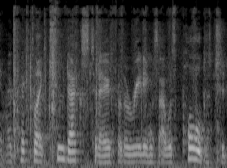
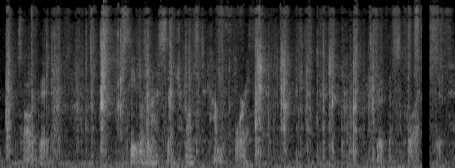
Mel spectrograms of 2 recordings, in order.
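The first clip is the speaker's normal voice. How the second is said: whispered; 3 semitones lower, 6 dB quieter than usual. Real, not acted. Quiet murmur while shuffling cards.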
